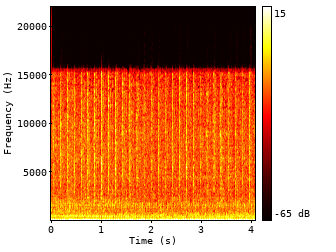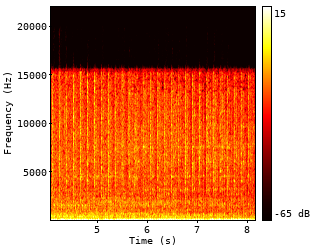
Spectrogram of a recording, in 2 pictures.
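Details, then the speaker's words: 1985 Volkswagen Vanagon Westfalia at idle: sharp fast even ticking, about seven a second, over steady idle; small exhaust leak clapping, runs and drives well otherwise. "and it runs pretty good has a small exhaust leak which is a clapping noise the hearing and I'll have to fix that"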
